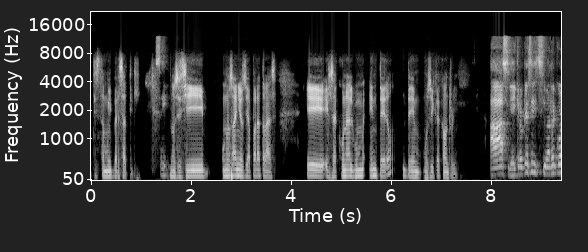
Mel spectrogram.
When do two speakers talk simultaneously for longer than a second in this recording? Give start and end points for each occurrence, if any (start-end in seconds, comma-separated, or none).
none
